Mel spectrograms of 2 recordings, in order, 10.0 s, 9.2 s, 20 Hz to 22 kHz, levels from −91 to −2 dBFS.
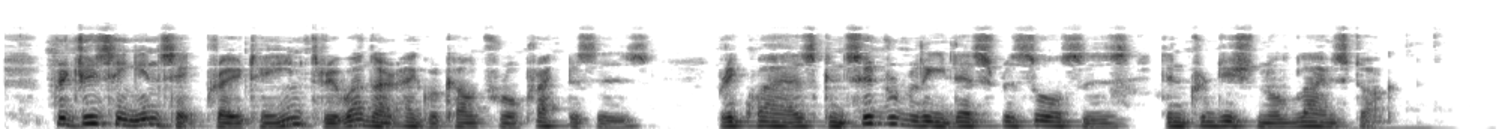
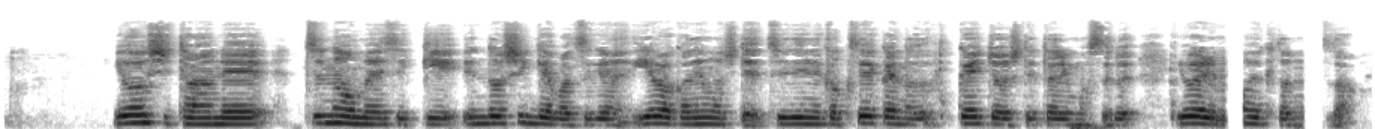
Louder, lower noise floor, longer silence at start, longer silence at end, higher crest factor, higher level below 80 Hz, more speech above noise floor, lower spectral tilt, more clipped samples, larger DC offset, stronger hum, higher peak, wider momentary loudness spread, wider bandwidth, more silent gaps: about the same, -21 LUFS vs -20 LUFS; second, -63 dBFS vs -72 dBFS; second, 0.05 s vs 0.75 s; first, 0.75 s vs 0.15 s; about the same, 18 dB vs 16 dB; second, -58 dBFS vs -52 dBFS; second, 42 dB vs 53 dB; about the same, -5 dB/octave vs -4.5 dB/octave; neither; neither; neither; about the same, -2 dBFS vs -4 dBFS; about the same, 11 LU vs 10 LU; second, 9.2 kHz vs 11 kHz; second, none vs 8.20-8.29 s, 8.77-8.83 s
